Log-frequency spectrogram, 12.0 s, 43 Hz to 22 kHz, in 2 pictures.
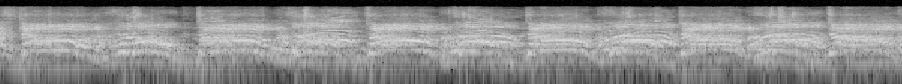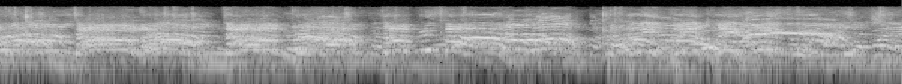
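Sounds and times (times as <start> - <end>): crowd of voices: 0.0 - 12.0.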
